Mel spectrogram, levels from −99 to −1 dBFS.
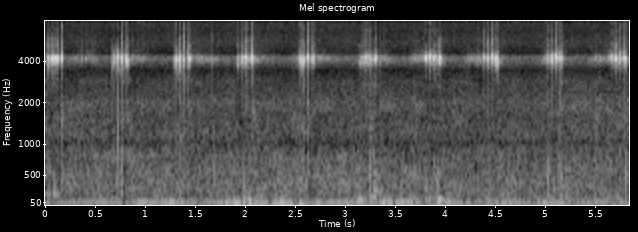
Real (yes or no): no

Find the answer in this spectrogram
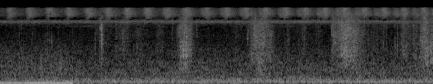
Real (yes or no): yes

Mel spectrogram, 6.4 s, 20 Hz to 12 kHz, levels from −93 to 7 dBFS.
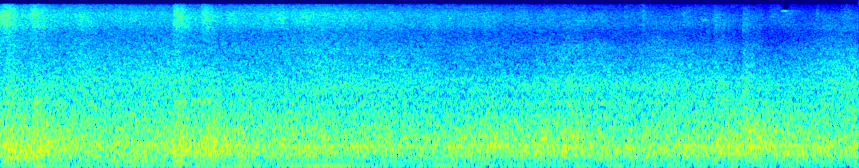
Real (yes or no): yes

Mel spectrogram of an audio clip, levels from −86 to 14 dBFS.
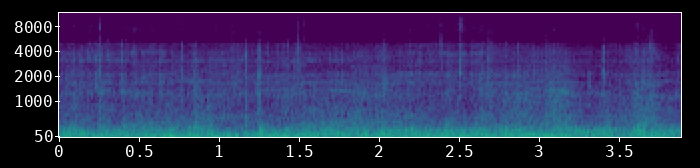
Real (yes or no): no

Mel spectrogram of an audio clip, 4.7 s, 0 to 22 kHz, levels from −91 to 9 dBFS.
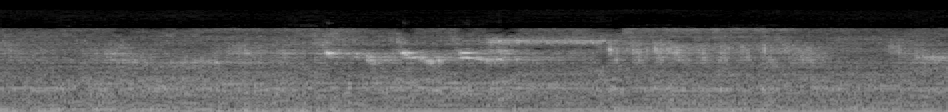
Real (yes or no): no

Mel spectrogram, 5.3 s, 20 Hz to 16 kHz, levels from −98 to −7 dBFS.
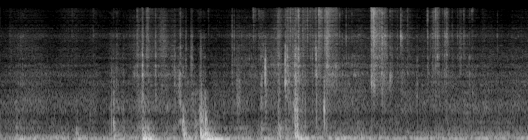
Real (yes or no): no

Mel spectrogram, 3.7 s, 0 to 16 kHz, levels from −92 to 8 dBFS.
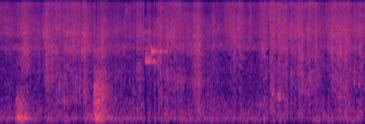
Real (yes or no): yes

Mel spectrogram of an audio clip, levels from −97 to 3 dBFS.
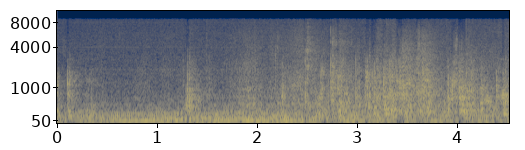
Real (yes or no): yes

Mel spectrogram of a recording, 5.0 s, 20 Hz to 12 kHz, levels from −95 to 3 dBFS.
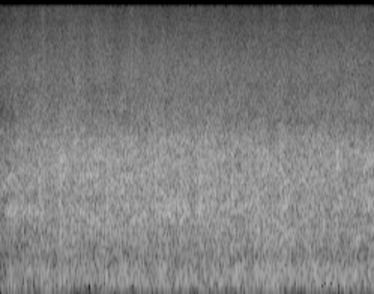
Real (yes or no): no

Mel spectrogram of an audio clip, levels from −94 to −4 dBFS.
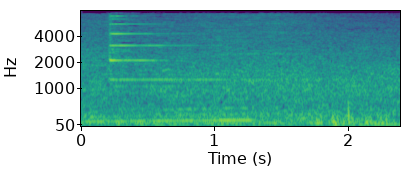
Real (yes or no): yes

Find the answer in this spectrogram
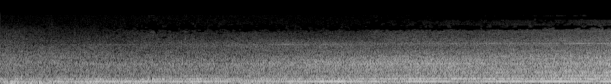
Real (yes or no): yes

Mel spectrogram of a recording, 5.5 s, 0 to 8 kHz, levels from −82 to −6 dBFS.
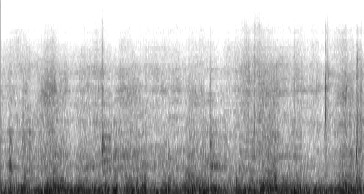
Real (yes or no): no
